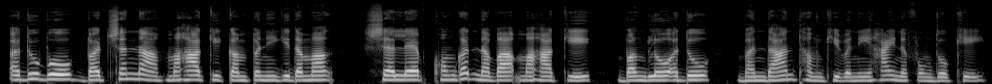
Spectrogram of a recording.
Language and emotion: Manipuri, neutral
